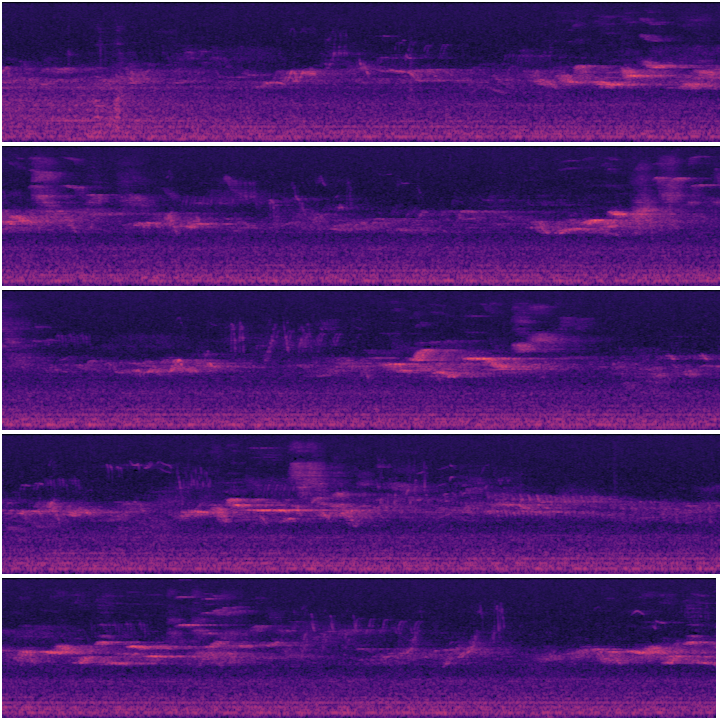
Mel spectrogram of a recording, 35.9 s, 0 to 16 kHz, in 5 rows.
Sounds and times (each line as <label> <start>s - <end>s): metro 0.0s - 6.2s
bird song 0.0s - 35.8s
city noise 0.0s - 35.8s
metro 10.9s - 35.8s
